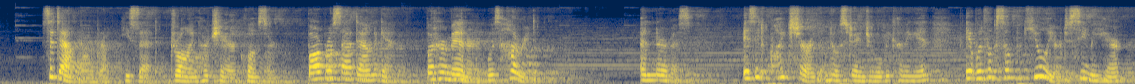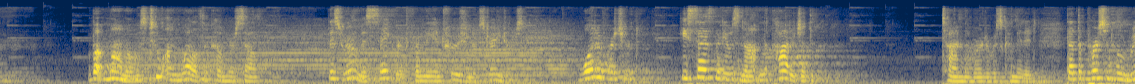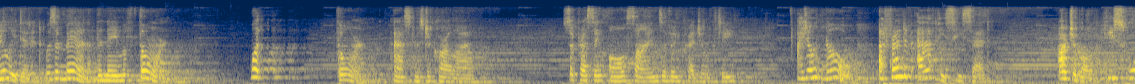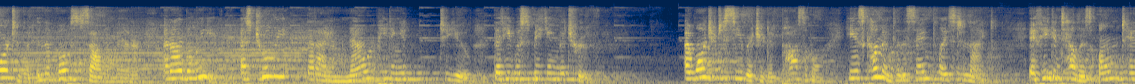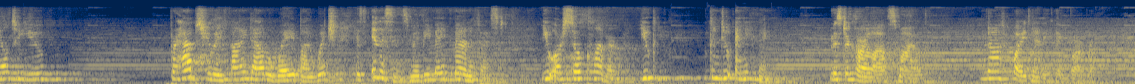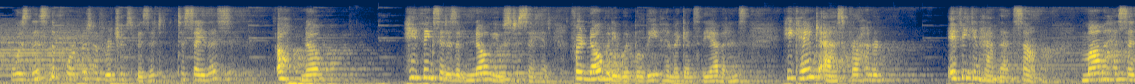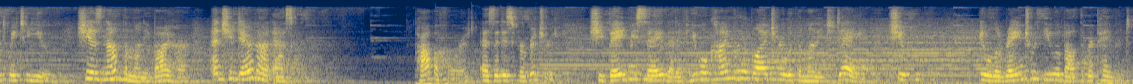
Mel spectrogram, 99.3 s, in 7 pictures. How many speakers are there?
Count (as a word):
one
